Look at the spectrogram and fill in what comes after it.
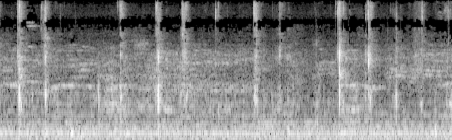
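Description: Close-up eating sounds of a mouthful of rice and laing taken by hand and chewed: irregular wet smacks and clicks of the lips and mouth.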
